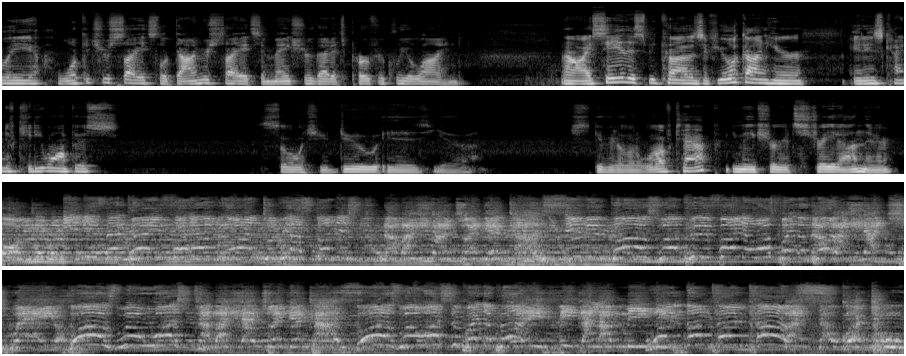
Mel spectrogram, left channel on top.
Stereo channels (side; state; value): both; different; correlation 0.00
